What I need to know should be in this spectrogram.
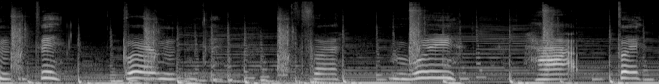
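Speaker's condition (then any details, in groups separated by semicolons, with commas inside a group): Cerebral palsy; from birth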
